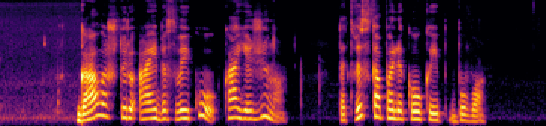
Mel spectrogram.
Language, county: Lithuanian, Alytus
